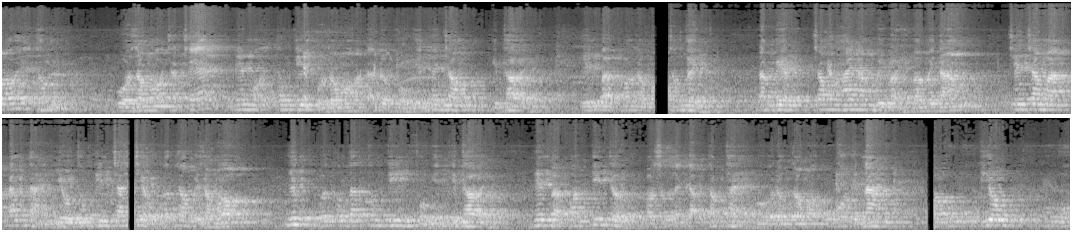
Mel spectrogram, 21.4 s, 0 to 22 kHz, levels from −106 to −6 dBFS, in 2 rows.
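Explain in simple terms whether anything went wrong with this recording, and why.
Two things went wrong. Sample clock jitter runs through the whole clip: an unsteady converter clock adds a fine roughness that grows on loud, bright passages, unlike steady background hiss. There are also three digital broadcast dropouts, where the sound falls abruptly silent and then returns: at 6.53–6.68 s, 11.95–12.03 s and 19.95–20.02 s. Unlike a crackle, these are clean holes where the receiver muted, consistent with a few lost frames each.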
